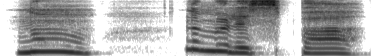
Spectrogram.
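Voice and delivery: loud, high desperate plea not to be left; pleading. A narrator's reading. Lion begging his friend not to leave him, loud and pleading. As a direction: beg her frantically to stay. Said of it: "supplie Léon".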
